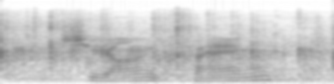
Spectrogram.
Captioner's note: audience clapping; faintly speaking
